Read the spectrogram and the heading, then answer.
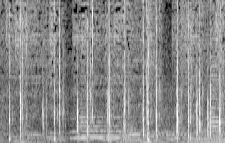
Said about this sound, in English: So if you're just listening to this now, there's not all that much to describe. It's you can hear the tap dancing going on.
